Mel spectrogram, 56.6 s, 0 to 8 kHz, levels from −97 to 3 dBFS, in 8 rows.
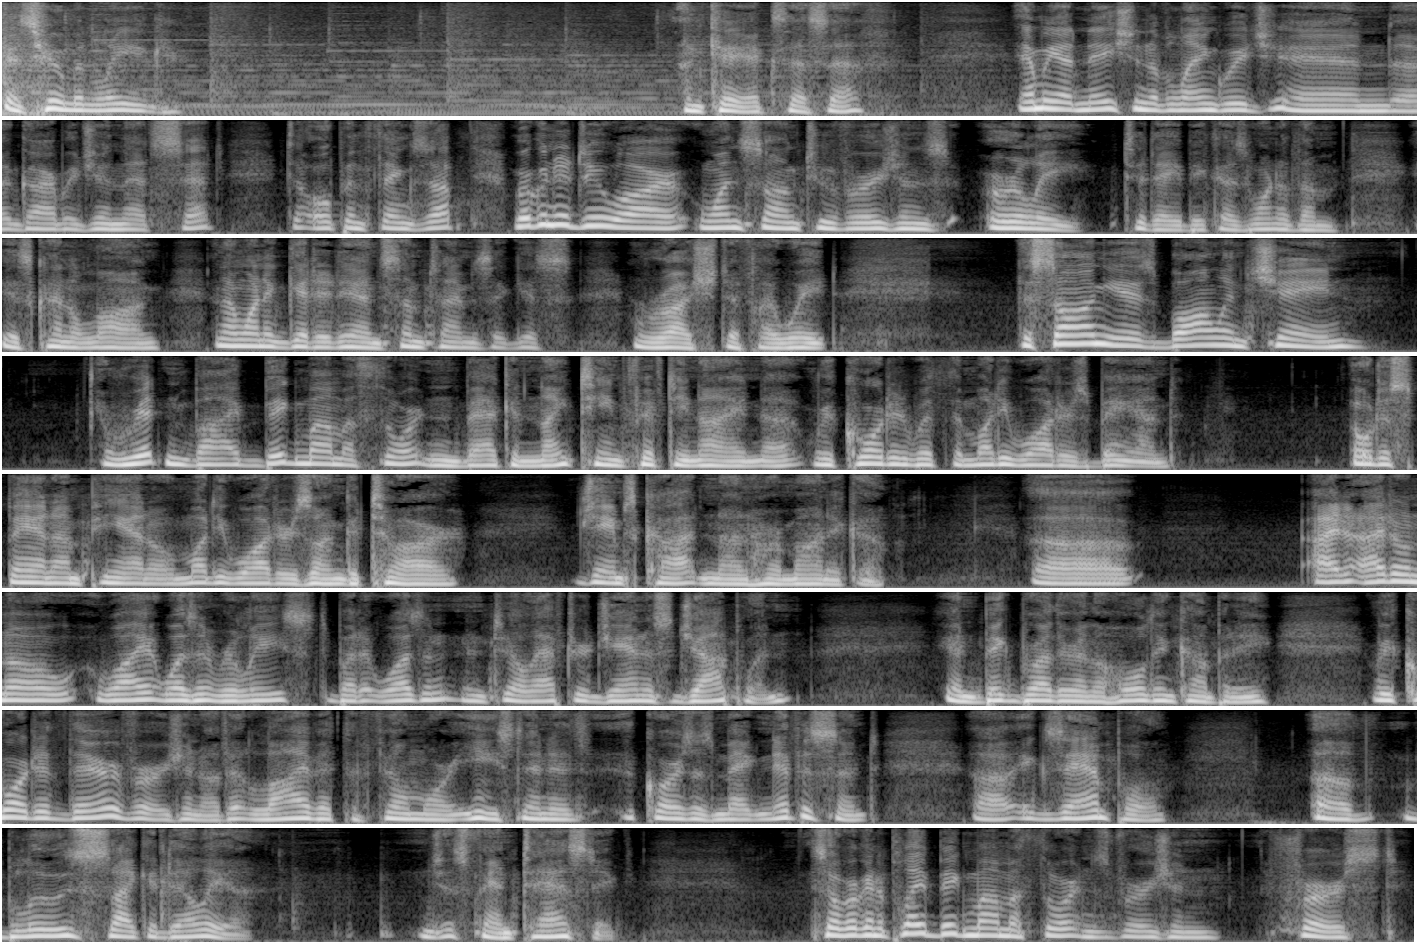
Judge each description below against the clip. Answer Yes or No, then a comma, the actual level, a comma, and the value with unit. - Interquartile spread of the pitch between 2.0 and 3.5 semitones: No, average, 4.3 semitones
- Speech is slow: No, average, 155 wpm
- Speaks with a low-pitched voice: No, medium, 145 Hz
